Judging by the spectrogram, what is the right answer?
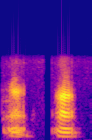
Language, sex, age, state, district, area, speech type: Assamese, male, 45-60, Assam, Dhemaji, urban, conversation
